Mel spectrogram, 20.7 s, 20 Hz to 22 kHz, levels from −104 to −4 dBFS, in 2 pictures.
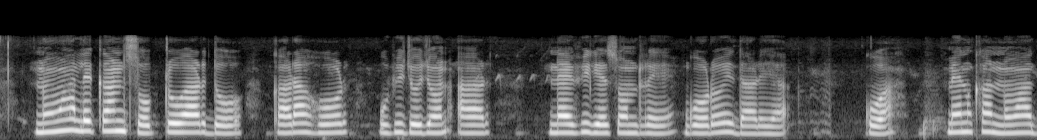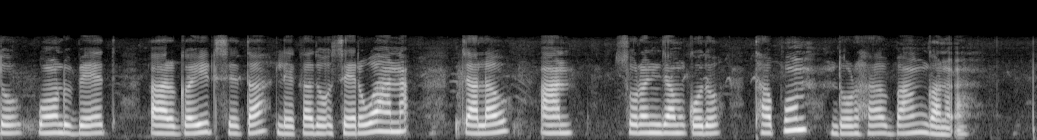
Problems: background sounds at intervals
